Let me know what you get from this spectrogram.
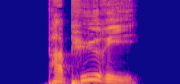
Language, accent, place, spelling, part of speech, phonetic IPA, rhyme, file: German, Germany, Berlin, Papyri, noun, [paˈpyːʁi], -yːʁi, De-Papyri.ogg
- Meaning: plural of Papyrus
